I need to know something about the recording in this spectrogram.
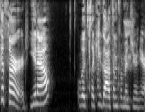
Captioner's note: group laughing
